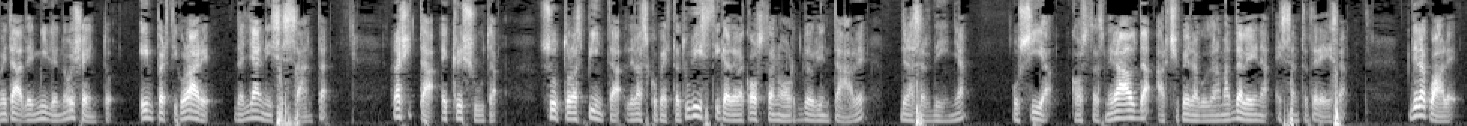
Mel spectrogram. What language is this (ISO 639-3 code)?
ita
